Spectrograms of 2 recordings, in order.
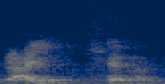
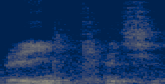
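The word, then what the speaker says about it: Reincke: 어디에서 나오냐면은 밀즈라는 도시와 이게 라인케는 독일이거든. 영어식 발음을 하면 레인케지, 그죠? 근데 레인케.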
